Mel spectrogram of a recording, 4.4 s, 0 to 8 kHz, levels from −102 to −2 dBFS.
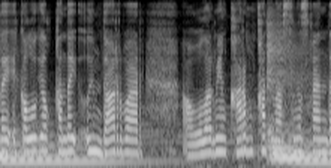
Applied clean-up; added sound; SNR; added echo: none; Guitar; 4 dB; none.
